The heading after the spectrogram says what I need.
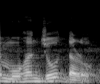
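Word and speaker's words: मोहनजोदड़ो: मोहन जोदड़ो तो मोहन जोदड़ो शब्द का सही उच्चारण है मोहन जोदड़ो इसकी खोज किसने की थी राखल दास बैनर्जी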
